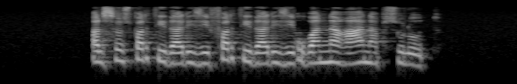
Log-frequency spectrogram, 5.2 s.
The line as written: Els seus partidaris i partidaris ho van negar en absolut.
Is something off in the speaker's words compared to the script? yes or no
no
